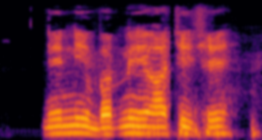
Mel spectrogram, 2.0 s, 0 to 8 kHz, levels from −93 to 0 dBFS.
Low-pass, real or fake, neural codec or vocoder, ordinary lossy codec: 7.2 kHz; real; none; AAC, 32 kbps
